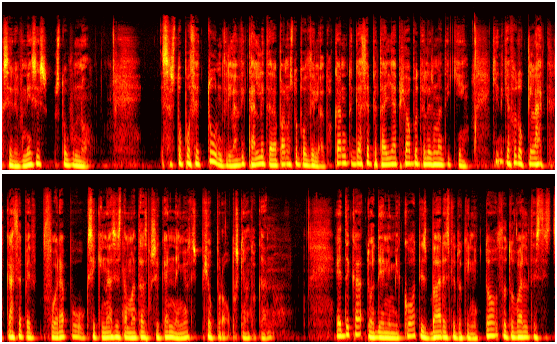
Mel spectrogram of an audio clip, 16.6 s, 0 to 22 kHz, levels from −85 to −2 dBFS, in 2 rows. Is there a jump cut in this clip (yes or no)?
yes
